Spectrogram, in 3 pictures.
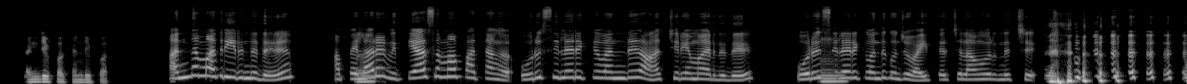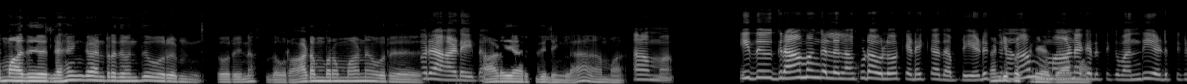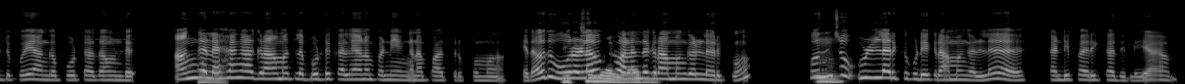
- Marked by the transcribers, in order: laugh; tsk; horn
- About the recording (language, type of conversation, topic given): Tamil, podcast, புதிய தோற்றம் உங்கள் உறவுகளுக்கு எப்படி பாதிப்பு கொடுத்தது?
